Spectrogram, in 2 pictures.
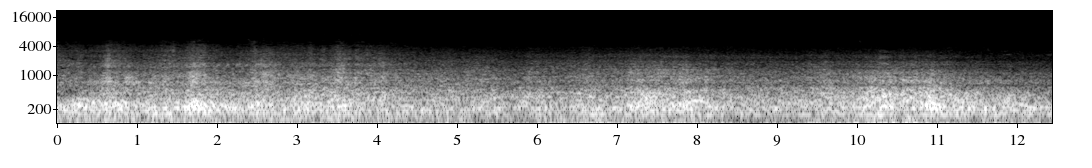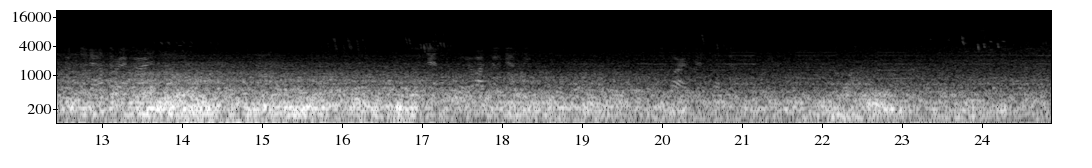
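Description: Jet engines of a pair of fighter jets flying past at a distance: a steady low rumble that slowly fades over the second half.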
